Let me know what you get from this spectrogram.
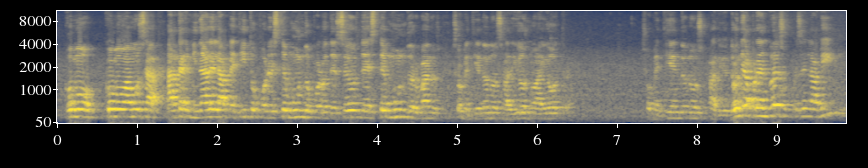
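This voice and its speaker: A man's voice: sits high, pushed and bright, a little hiss or hum. A Colombian man preaching a sermon as pastor, earnest and repetitive, reading scripture aloud and stressing key words. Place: church hall. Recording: echoey hall, mic at a distance.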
